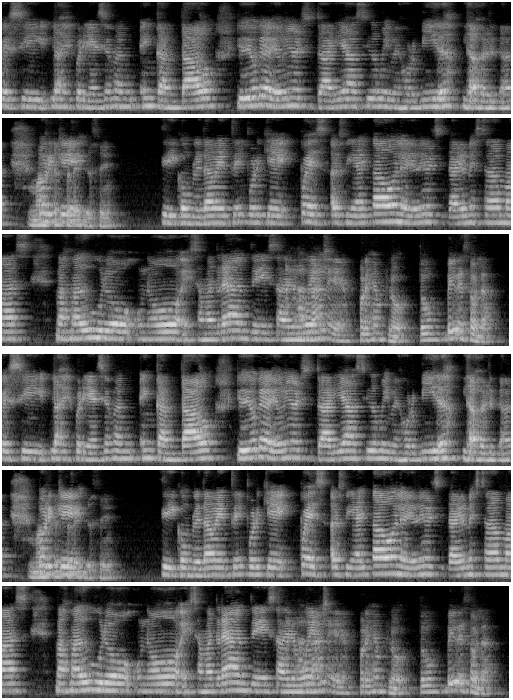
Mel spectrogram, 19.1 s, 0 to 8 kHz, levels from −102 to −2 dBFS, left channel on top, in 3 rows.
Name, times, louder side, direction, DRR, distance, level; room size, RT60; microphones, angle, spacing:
voice 1, 0.0-7.4 8.4-16.8, right 1 dB, 35° right, 0.6 m, -24 dB
voice 2, 6.7-7.8 16.3-18.9, left 1 dB, 25° left, 0.3 m, -30 dB
3.2 x 2.9 x 3.9 m
head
